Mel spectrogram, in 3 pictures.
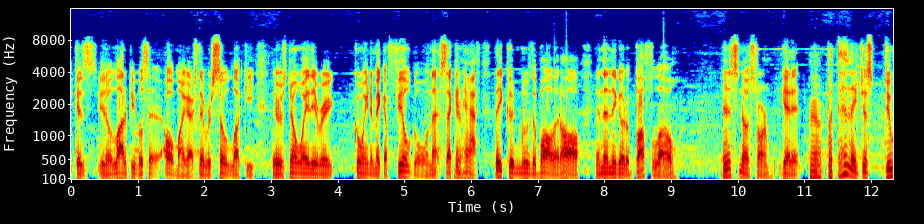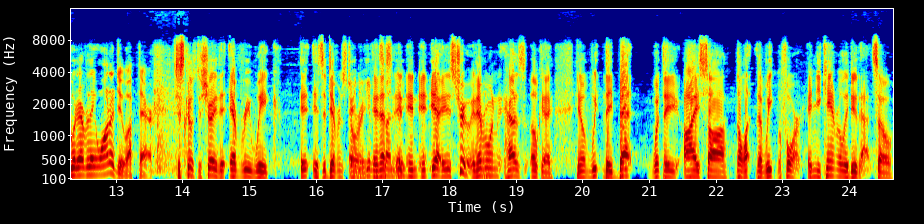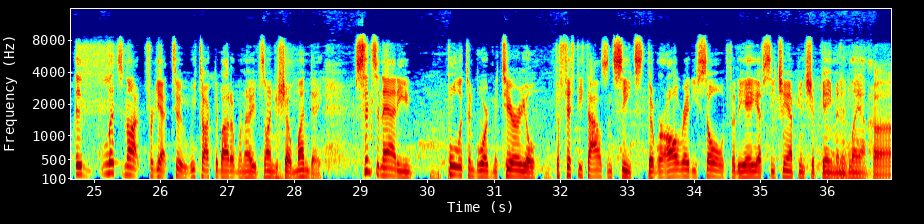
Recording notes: Football Friday Live from the Superbook at the Westgate Las Vegas.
